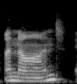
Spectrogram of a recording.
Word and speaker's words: Anand: On Twitter and Instagram, you can find me Nisha M, as in Marie, which is my middle name, Nisha M Anand, A-N-A-N-D.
